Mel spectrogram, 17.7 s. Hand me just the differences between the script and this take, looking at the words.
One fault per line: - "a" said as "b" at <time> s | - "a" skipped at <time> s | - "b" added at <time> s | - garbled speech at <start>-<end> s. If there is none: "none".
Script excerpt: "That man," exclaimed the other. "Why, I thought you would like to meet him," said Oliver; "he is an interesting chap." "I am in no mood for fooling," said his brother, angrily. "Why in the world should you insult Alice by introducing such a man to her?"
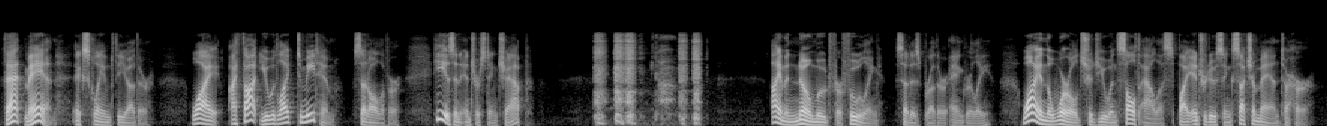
none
